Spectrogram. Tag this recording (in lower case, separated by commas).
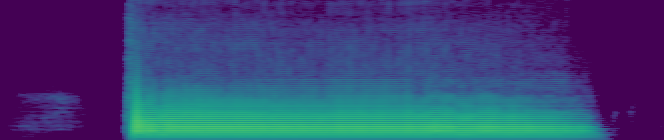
music, brass instrument, musical instrument, trumpet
